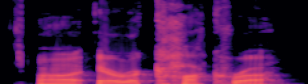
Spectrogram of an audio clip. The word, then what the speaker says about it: Aarakocra: How do you pronounce their name? Aarakocra.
